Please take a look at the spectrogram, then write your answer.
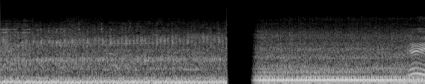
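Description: An Oliver Super 99 tractor pulling a heavy sled at a tractor pull on a slippery track, its engine roaring loudly and steadily, cutting out abruptly for a moment, then returning with a strong droning tone.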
